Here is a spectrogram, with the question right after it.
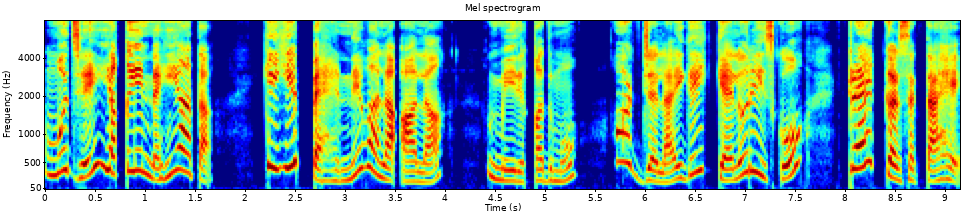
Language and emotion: Urdu, surprised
